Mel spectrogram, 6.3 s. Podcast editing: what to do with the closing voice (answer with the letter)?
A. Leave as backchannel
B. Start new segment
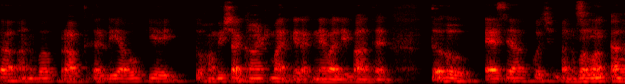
B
